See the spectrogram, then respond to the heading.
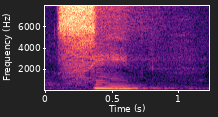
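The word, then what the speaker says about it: سين: okay like this scene seen is same like the previous letter za also seen is pronounced when the tip of the tongue touches the edge of lower two front teeth and lightly touches the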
